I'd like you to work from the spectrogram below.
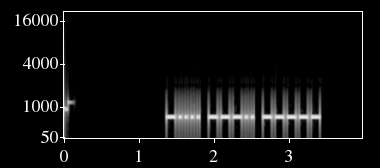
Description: Morse code, heard as a keyed tone, about 30 wpm, 700 Hz. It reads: 680
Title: Numbers - 3-Digit 30wpm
